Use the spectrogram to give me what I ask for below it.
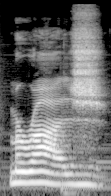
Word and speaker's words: mirage: Have you ever noticed that the sound in the middle of the word measure is the same as the sound at the end of the word mirage? Zh, measure, mirage. One is spelled with an S and the other is spelled with a G, but they're both the same speech sound.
